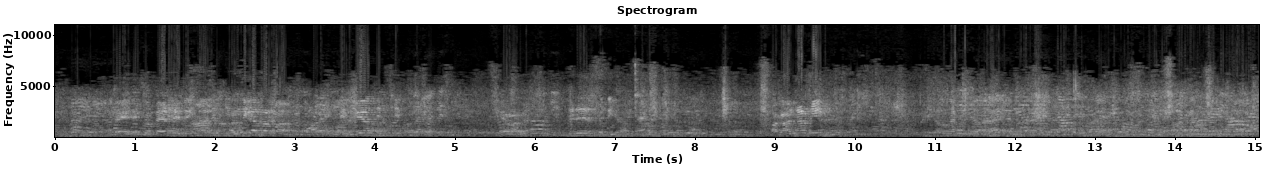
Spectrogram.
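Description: A large crowd of men and women chatters loudly all around, close by.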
